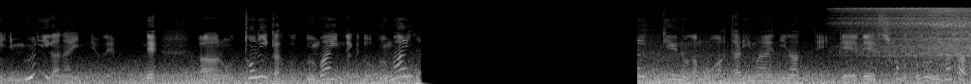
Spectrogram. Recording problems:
traffic noise; very loud; from 6.5 s on; 1 dB above the speech
wind noise on the microphone; heavy; 4 dB below the speech
hiss; faint; throughout; 30 dB below the speech
abrupt cut into speech; at the start
audio cutting out; at 4 s for 2 s

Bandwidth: 14.5 kHz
